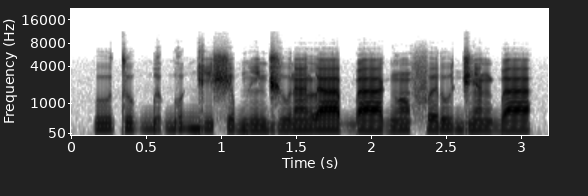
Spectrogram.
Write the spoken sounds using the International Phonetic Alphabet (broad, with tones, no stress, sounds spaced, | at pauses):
u˧ t u˧ ɡ͡b ə˧ ɡʷ ɨ˦ ɡ i˧ ʃ ə˨ b ĩ˨ d͡ʒ u˨ ɾ ã˧ l aː˧ ɓ aː˨ ɡ ɔ̃˦ f ə˨˦ ɾ u˦ d͡ʒ ã˧ ɡ͡b a˧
